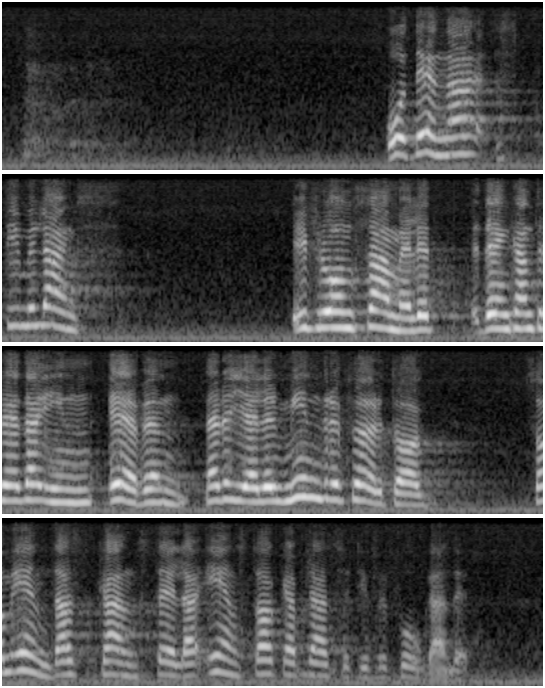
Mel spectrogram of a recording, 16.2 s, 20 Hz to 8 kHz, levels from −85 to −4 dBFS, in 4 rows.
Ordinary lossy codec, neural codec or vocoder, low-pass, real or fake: none; vocoder, 22.05 kHz, 80 mel bands, WaveNeXt; 7.2 kHz; fake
